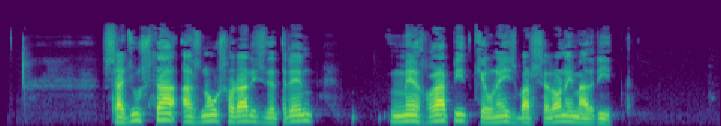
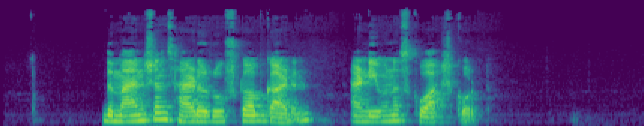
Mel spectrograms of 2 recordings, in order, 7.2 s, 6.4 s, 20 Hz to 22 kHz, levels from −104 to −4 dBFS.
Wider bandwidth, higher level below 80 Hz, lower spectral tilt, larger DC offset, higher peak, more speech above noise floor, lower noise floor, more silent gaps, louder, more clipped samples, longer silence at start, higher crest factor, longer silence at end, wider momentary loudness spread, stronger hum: second, 11 kHz vs 16.5 kHz; second, -74 dBFS vs -68 dBFS; about the same, -5 dB/octave vs -5 dB/octave; neither; about the same, -2 dBFS vs -4 dBFS; about the same, 61 dB vs 62 dB; about the same, -84 dBFS vs -84 dBFS; neither; about the same, -23 LUFS vs -22 LUFS; neither; about the same, 1.05 s vs 1 s; about the same, 22 dB vs 22 dB; second, 1.1 s vs 1.7 s; about the same, 12 LU vs 12 LU; neither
